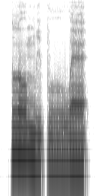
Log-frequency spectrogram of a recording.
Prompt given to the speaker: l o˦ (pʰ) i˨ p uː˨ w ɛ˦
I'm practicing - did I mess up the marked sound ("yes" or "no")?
yes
